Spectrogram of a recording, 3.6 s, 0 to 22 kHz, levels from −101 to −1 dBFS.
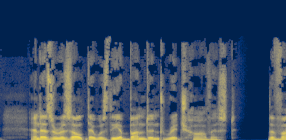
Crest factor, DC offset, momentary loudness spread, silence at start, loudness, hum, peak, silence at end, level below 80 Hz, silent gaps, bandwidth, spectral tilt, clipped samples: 16 dB; under 0.1%; 12 LU; 0.4 s; -17 LUFS; none; -2 dBFS; 0 s; -40 dBFS; none; 16 kHz; -4.5 dB/octave; under 0.1%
